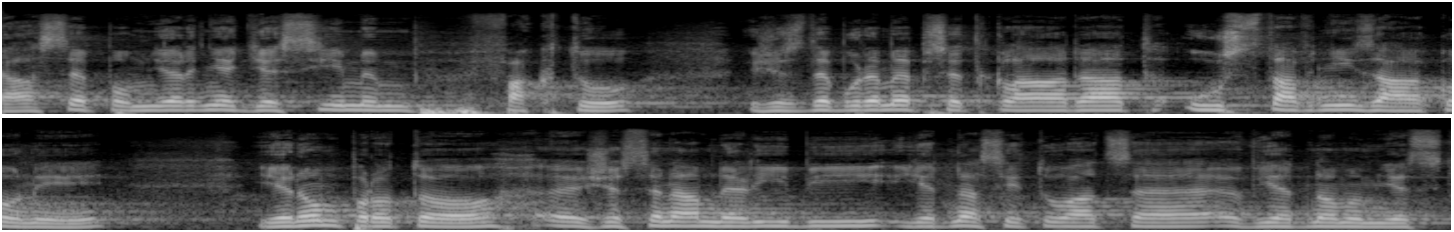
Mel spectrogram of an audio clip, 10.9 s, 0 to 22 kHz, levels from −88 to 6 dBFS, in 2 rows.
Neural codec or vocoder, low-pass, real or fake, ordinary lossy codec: none; 14.4 kHz; real; MP3, 96 kbps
